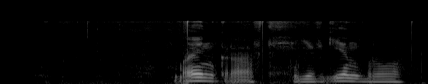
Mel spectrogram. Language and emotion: Russian, sad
